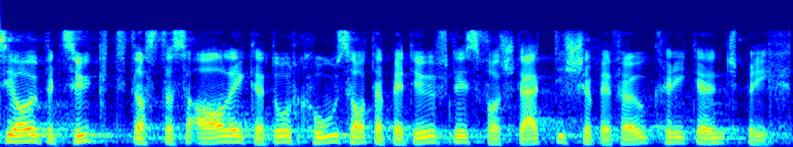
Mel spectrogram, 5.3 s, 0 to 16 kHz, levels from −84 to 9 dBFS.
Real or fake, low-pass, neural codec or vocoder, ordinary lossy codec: real; 7.2 kHz; none; none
